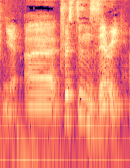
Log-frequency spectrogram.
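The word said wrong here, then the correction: Xerri: I think that's how you pronounce it. – Cherry. There we go. Cherry. Tristan Cherry.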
